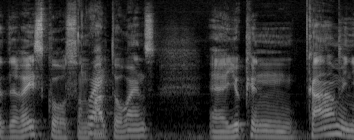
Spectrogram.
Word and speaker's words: Val Thorens: um V how do you say that name valto valto thank you in the French Alps with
